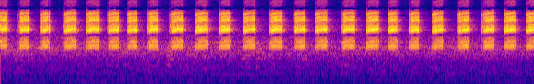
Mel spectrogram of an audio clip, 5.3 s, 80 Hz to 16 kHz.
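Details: Field recording of a cicada in Athens, Greece, during September 2023; a bright, rasping, high-pitched buzz broken into distinct rhythmic pulses just over two per second, steady and alone.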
